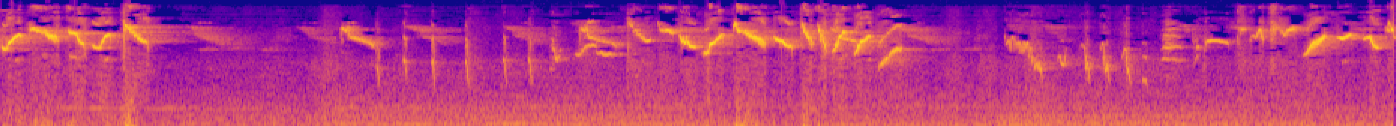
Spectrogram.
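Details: Javan white-eye training and lure song for getting birds to answer: several bursts of fast, very high, chattering twitters with scattered sharp chip notes between them, over soft background hum.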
